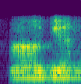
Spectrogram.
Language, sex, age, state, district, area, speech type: Odia, male, 18-30, Odisha, Khordha, rural, conversation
